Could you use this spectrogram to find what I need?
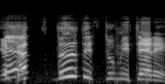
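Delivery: put-on Scottish accent. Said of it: "I should be able to do a Scottish accent".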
